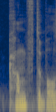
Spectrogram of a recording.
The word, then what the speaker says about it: comfortable: speaker says that word, the m the m at the beginning doesn't sound like an m. It's not an m. It becomes an n, a nasal n, the n that comes out of your nose.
